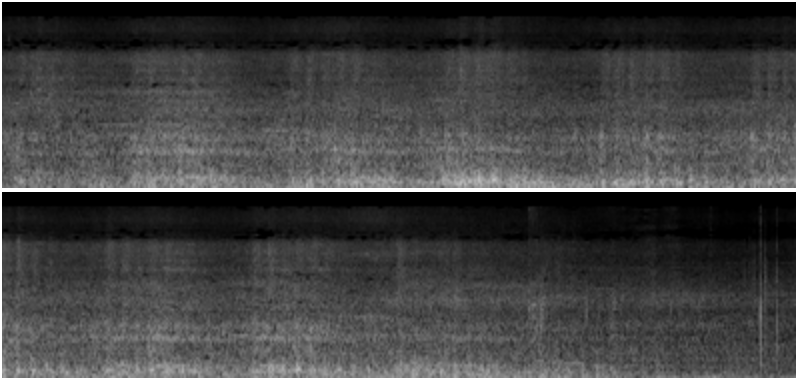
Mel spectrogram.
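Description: A train passing along the track, its wheels beating over the rails about once a second; it grows loudest about three to four seconds in and fades toward the end.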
